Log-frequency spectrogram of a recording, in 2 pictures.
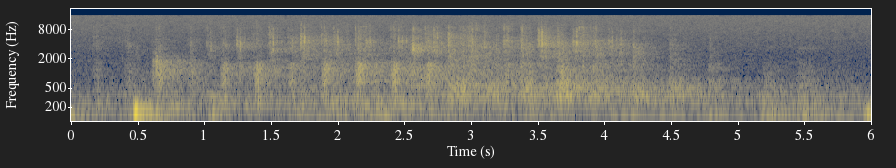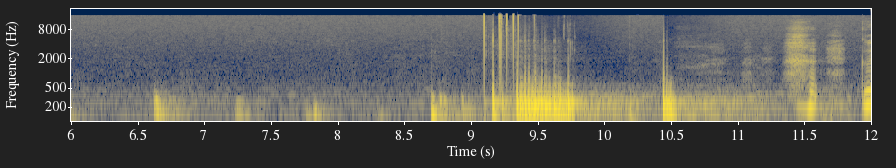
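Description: Soft thumps and a loud low rumbling thud picked up by a lectern microphone as it is handled and adjusted, loudest about nine seconds in, after a few seconds of faint room noise. A woman's voice starts at the very end.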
